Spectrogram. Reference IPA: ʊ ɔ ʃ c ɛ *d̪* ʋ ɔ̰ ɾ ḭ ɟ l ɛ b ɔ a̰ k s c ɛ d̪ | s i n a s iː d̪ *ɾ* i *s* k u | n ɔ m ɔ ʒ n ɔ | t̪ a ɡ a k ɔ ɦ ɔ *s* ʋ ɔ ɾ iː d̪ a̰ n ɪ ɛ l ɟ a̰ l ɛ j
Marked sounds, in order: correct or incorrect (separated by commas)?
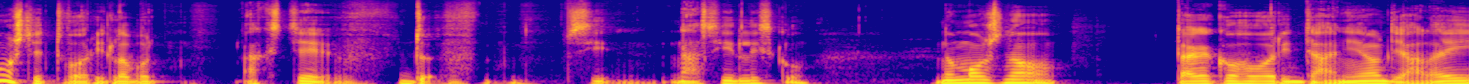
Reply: incorrect, incorrect, correct, incorrect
